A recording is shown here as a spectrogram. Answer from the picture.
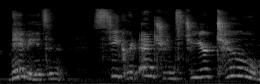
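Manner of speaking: high, loud put-on voice; mock prompting. Retold prompt relayed by Clara.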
